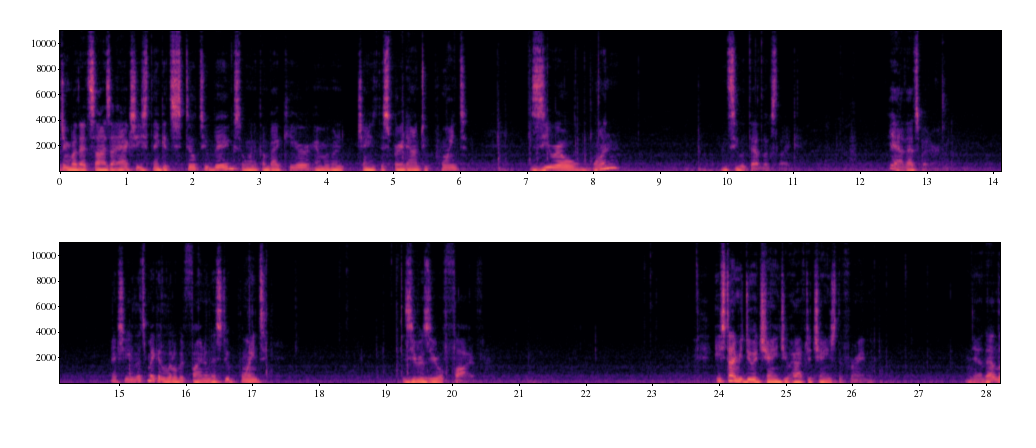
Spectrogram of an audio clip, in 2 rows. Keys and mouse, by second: 16.1-18.2 drag, 18.3 click, 19.3 KP_0.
